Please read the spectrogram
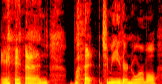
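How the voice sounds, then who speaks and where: A man with an American accent, fairly high in pitch, at a very slow pace with ordinary pitch variation. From US Midwest, Cincinnati, Ohio. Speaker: fashion designer. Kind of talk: interview. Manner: halting.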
